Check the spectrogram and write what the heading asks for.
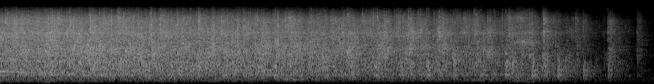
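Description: A large congregation applauding steadily, the applause dying away near the end.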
